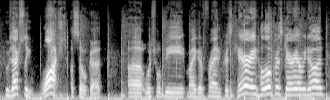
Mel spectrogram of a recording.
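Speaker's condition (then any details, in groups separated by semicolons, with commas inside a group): No condition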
